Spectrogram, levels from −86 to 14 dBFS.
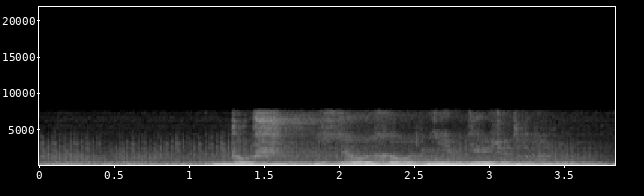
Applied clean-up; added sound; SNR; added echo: none; Truck; 12 dB; reverberation time 2.0 s.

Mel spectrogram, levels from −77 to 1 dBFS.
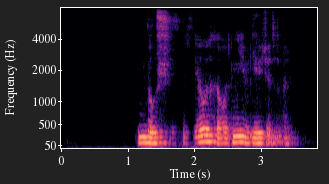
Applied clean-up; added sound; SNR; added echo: neural mask model DeepFilterNet 3.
